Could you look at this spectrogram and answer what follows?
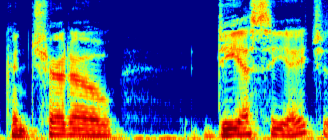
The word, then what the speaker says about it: Concerto DSCH: and I'm not sure how to pronounce it, Concerto DSCH, is that how it's said? – Yeah, a great work by Alex Rodmansky.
